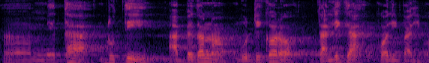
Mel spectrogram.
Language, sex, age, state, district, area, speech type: Odia, male, 45-60, Odisha, Nayagarh, rural, read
